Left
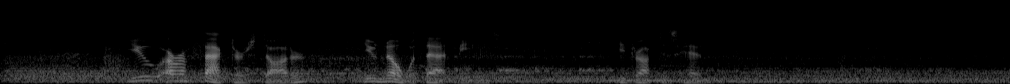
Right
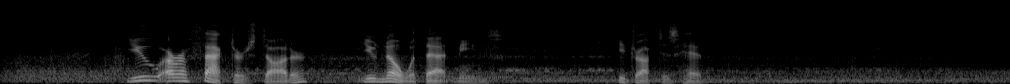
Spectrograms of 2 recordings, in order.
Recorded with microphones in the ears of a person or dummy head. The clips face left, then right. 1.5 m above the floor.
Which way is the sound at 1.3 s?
55° right (ahead or behind).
